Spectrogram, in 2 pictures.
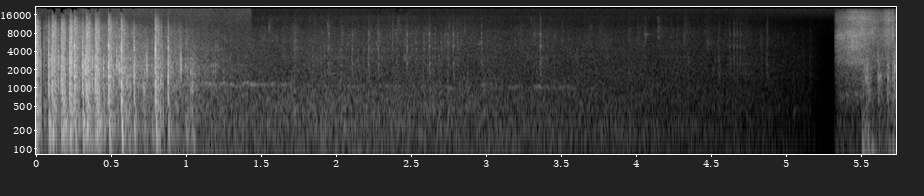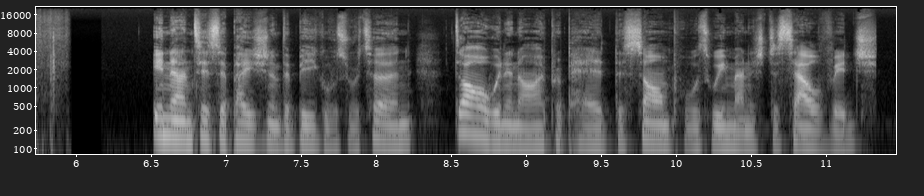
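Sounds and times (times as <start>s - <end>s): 
volley of gunfire fired on command: 0.0s - 4.3s
speech: 6.5s - 11.4s.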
